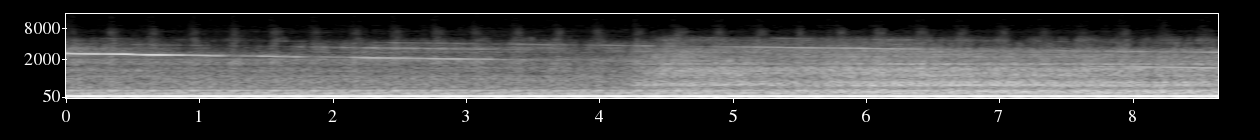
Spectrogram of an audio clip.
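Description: SA 342 Gazelle helicopter's turbine whine slowly falling in pitch as the engine winds down, over a steady low hum. A broader rush of noise rises about four seconds in.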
